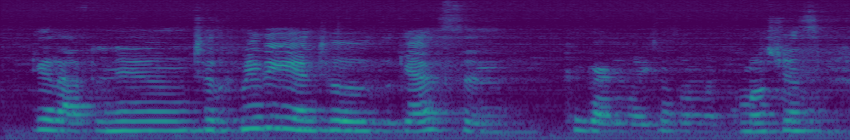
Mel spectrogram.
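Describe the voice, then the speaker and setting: Room echo is audible in this recording. A woman speaks at a high pitch. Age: 60s. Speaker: public commenter at transit board meeting. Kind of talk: public comment at a meeting.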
